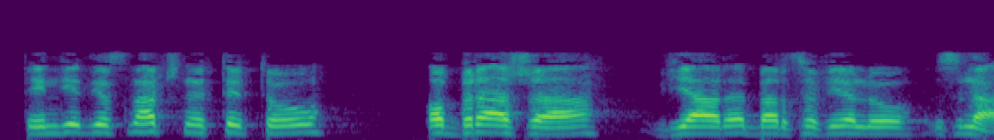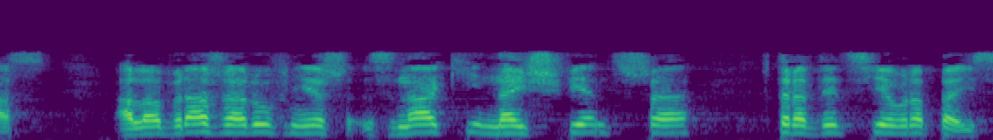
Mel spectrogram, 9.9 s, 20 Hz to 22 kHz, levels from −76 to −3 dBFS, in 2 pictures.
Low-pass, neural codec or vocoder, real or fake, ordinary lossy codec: 5.4 kHz; none; real; MP3, 32 kbps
